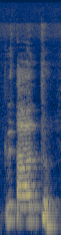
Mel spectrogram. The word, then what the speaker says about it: कृतार्थ: उच्चारण करेंगे इस वाले रा का था से पहले, कृतार्थ, कृतार्थ, कृतार्थ, ठीक है।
